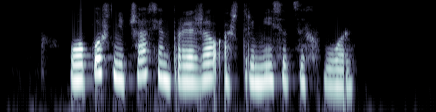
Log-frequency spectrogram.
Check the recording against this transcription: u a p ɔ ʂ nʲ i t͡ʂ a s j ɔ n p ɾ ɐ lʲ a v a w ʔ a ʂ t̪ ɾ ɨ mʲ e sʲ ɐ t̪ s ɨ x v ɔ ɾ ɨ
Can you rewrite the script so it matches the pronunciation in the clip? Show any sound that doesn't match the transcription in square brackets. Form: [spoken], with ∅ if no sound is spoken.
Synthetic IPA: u a p ɔ ʂ nʲ i t͡ʂ a s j ɔ n p ɾ ɐ lʲ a [ʐ] a w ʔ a ʂ t̪ ɾ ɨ mʲ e sʲ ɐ t̪ s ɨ x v ɔ ɾ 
